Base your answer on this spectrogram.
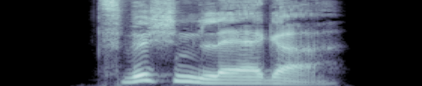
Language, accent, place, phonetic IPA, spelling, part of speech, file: German, Germany, Berlin, [ˈt͡svɪʃn̩ˌlɛːɡɐ], Zwischenläger, noun, De-Zwischenläger.ogg
- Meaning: nominative/accusative/genitive plural of Zwischenlager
